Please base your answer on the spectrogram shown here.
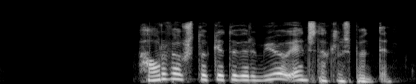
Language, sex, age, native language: Icelandic, female, 70-79, Icelandic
